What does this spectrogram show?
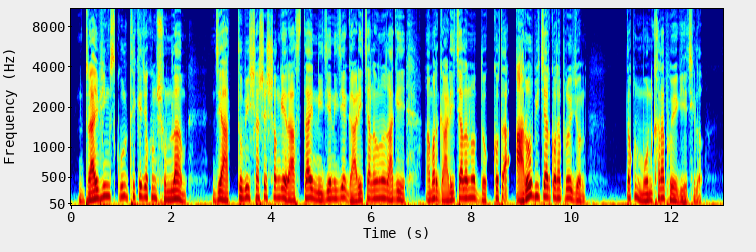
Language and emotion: Bengali, sad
